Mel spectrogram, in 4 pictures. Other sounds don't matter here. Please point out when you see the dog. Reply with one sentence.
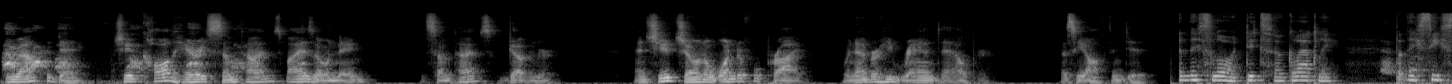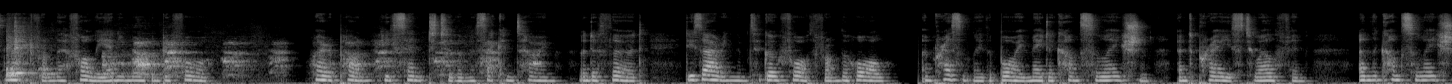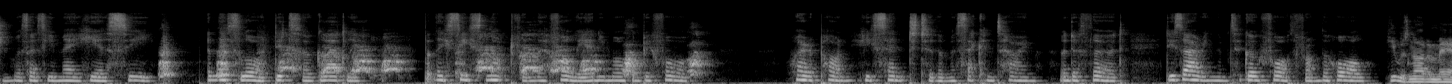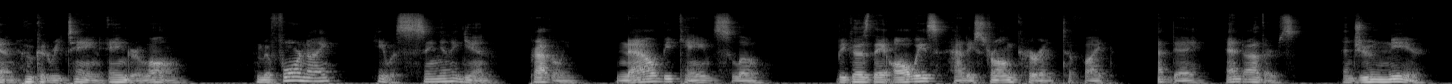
The dog can be heard from 0.0 to 3.1 s, from 13.8 to 19.9 s and from 30.6 to 36.1 s.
